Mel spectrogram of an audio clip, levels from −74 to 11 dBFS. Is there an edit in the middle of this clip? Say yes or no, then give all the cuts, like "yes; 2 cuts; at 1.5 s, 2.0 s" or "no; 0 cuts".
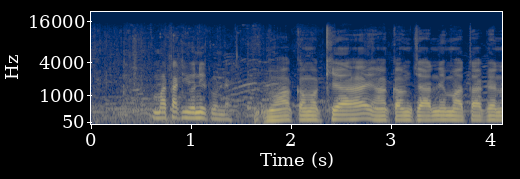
no; 0 cuts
